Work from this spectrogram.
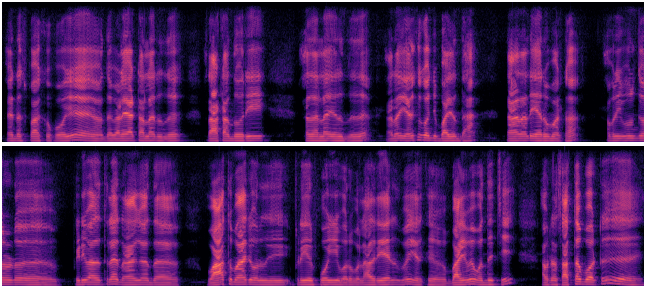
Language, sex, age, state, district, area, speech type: Tamil, male, 45-60, Tamil Nadu, Coimbatore, rural, spontaneous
